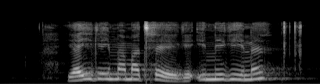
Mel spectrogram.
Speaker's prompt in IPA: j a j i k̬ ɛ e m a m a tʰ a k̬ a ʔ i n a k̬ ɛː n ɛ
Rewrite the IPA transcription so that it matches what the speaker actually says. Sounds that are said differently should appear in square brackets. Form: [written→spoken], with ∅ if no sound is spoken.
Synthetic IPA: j a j i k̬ ɛ [e→i] m a m a tʰ [a→ɛ] k̬ [a→ɛ] ʔ i n [a→i] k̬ [ɛː→iː] n ɛ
